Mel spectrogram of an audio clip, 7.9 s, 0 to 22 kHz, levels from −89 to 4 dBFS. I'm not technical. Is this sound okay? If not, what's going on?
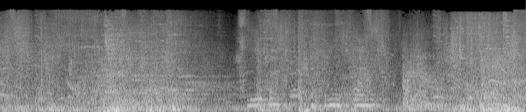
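No. From 6.68 to 7.70 s the sound abruptly slows by 6.4% and drops about a semitone (115 cents), then snaps back. This is a drift correction step, likely from software keeping two clocks in sync. Unlike wobbly tape-style wow, it's one sudden jump.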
